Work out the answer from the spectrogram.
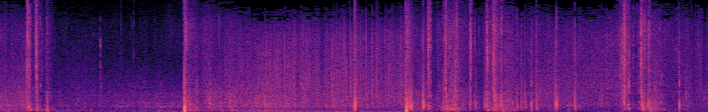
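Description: Aerial fireworks shells bursting overhead in a series of sharp bangs, the loudest about two seconds in and a quick cluster of reports around four to five seconds in, with hissing and crackling from the falling stars in between.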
